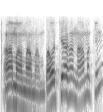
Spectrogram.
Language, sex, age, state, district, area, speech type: Sanskrit, male, 45-60, Andhra Pradesh, Guntur, urban, conversation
